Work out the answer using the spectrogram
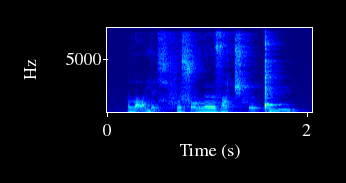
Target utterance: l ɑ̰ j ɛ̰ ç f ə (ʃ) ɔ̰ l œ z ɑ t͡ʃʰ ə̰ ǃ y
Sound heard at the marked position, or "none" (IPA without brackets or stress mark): ɬ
